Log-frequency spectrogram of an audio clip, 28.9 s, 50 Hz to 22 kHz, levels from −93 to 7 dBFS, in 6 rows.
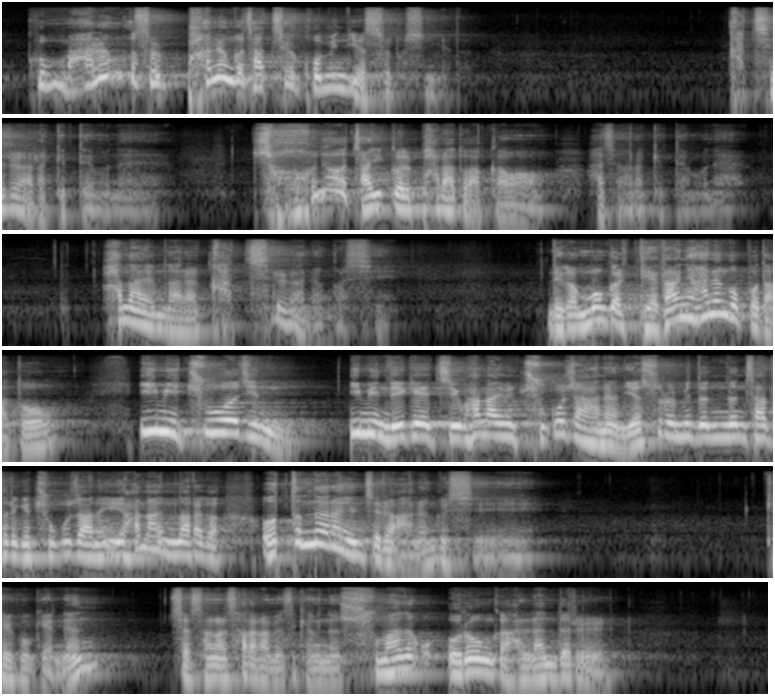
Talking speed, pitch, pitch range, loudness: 315 characters per minute, 175 Hz, 125-205 Hz, -18 LUFS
